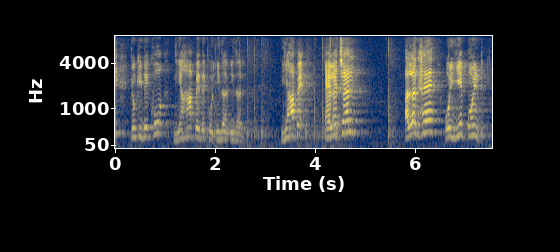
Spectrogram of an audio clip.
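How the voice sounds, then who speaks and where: A middle-aged man teaching a maths lecture, lively, repeating phrases and acting out his students' questions. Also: sits high.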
